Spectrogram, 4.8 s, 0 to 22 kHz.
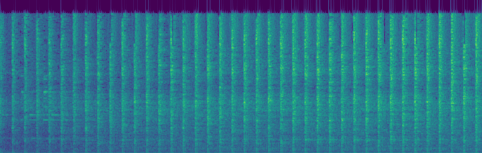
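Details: Kia Sportage 1.7 diesel at idle, oil and dirt over the engine: sharp regular chuffing puffs, about nine a second, pounding over the idle like a tractor; one injector seal blowing, fixed by cleaning injectors and new copper seals.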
